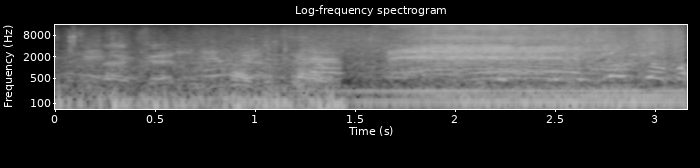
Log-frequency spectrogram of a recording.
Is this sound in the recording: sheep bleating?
yes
